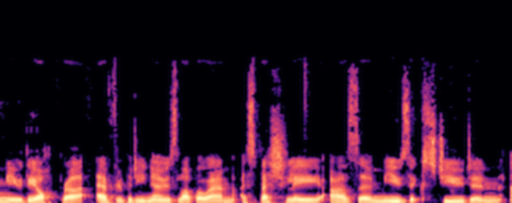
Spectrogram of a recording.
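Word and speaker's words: La Bohème: It's La Boheme.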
